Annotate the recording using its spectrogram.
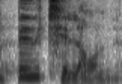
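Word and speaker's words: Abutilon: I was terribly proud of my, I don't know, how do you pronounce it? A boutilon.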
